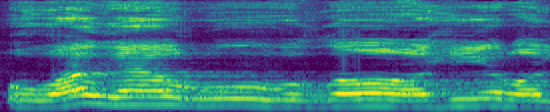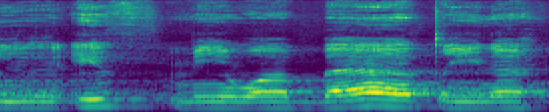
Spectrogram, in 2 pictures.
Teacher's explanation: وقف کی صورت میں یہ ہا کا جو الٹا پیش ہے سکون سے بدل جائے گا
